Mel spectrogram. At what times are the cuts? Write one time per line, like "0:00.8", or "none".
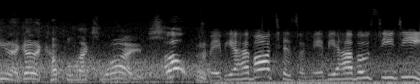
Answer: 0:02.1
